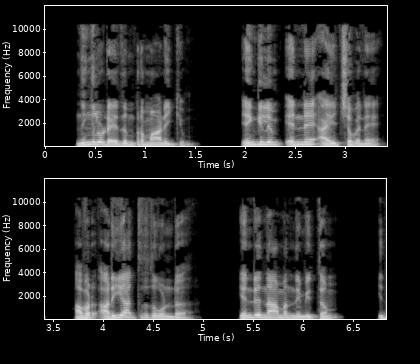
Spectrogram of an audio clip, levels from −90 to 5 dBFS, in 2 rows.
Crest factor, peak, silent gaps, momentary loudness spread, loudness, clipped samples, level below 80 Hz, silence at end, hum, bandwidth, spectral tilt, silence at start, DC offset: 16 dB; -2 dBFS; 1.56-1.94 s, 3.44-3.68 s, 4.99-5.34 s, 6.41-6.73 s; 10 LU; -17 LUFS; under 0.1%; -60 dBFS; 0 s; none; 11 kHz; -6 dB/octave; 0.3 s; under 0.1%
